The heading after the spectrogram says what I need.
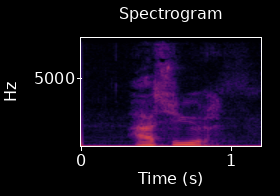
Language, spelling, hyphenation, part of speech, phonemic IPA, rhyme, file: Dutch, azuur, azuur, noun, /aːˈzyːr/, -yːr, Nl-azuur.ogg
- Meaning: 1. lapis lazuli, azure 2. azure, the blue colour of the sky 3. blue, azure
